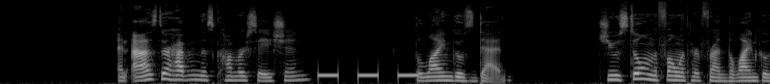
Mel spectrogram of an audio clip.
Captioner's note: three beeps sound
